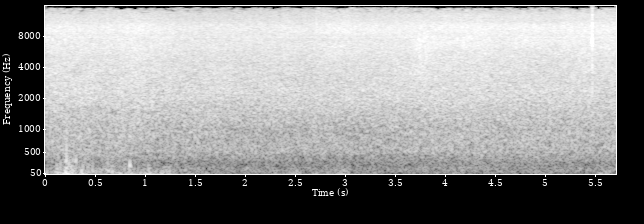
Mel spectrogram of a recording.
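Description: Steady rush of nor'easter gale wind and storm surf, with a few low thumps of gusts hitting the microphone in the first second.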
